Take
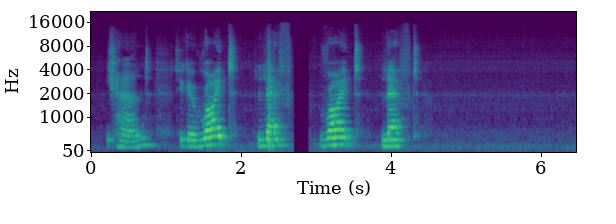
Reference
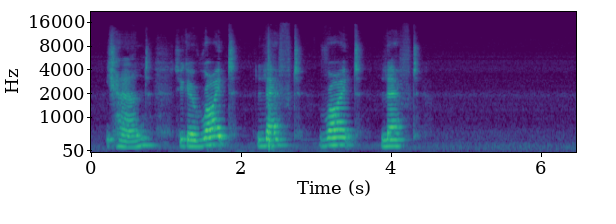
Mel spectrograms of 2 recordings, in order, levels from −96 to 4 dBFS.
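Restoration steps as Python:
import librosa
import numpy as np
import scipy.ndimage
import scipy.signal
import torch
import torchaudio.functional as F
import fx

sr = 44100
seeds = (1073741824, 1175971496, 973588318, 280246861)

y = fx.fix_declick_ar(x, sr, threshold=6.5)
y = fx.fix_ambience(y, sr, seeds[0], print_start_s=5.85, print_end_s=6.35, start_s=2.7, end_s=2.91)
y = fx.gain(y, sr, db=fx.steps((0.0, 0.0), (1.44, -5.0)))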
